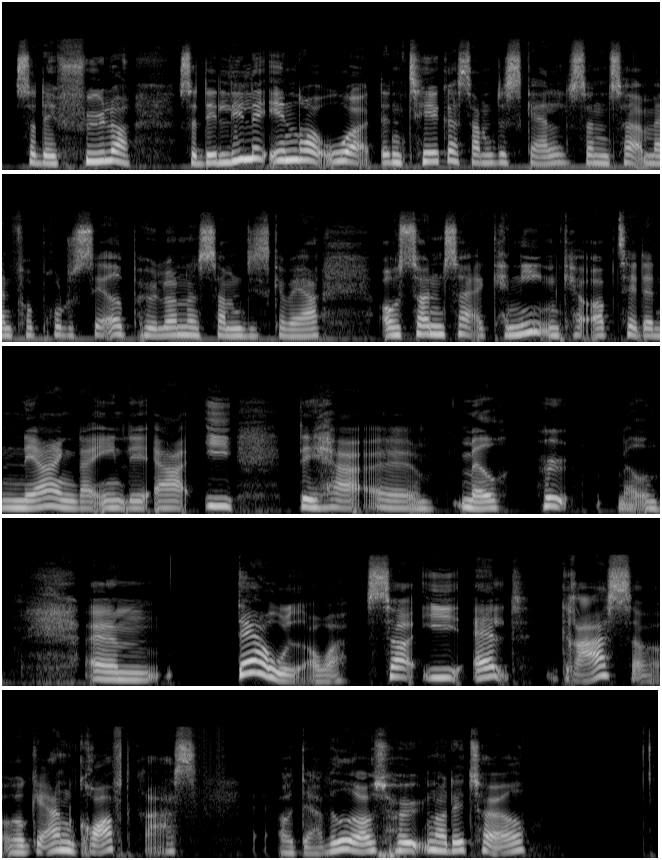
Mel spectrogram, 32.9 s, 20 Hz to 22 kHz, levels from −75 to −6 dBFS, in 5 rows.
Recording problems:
wrong speed and pitch; too slow and too low; 0.7 times normal speed
crackling; faint; at 28 s; 25 dB below the speech

